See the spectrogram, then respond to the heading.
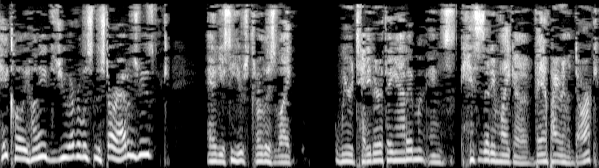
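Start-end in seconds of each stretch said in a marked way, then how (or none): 0.0-2.6 high, sweet, gentle, wheedling coaxing dad voice. Retelling how a dad coaxes his teenage daughter at her door; imitating a coaxing dad. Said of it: "And he's like".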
